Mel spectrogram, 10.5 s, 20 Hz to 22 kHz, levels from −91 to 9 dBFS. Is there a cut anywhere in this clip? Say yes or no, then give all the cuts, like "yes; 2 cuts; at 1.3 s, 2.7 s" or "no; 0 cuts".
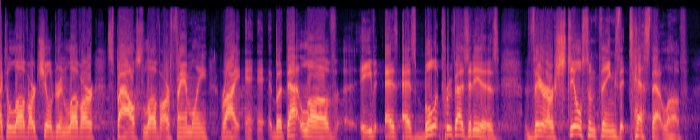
no; 0 cuts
